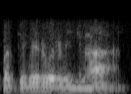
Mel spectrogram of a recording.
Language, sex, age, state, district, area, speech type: Tamil, male, 30-45, Tamil Nadu, Tiruvarur, rural, conversation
